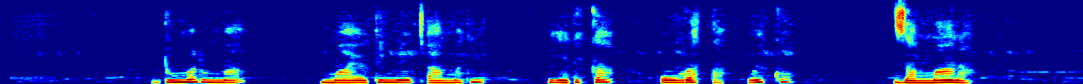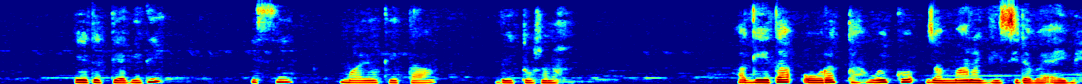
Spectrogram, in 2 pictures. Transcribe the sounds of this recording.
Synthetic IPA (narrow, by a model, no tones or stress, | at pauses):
d̪ʊmːɐd̪ʊmːɐ | maːjɔt̪ɪnːɛt͡ʃʼaːmːɐt̪ɪ | hɐɡe̞ːt̪ɪkːɐ | oːɾɐt̪ːɐ | wɔjkːɔ | zɐmːaːnɐ | ɡ̥e̞ːt̪ɛt̪ːɪjaːɡe̞ːt̪ɪ | ɪsːɪ | maːjɔke̞ːt̪ːaː | be̞ːt̪ːo̞ːsɔnɐ | hɐɡe̞ːt̪ɐo̞ːɾɐt̪ːɐwɔjkːɔzɐmːaːnɐɡiːsːɪd̪ɐbɐjʔɐjbɛ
